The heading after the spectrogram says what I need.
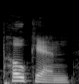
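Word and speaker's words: Pokkén: stream and it's it's it is pronounced poken with a long o sound um that's okay I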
